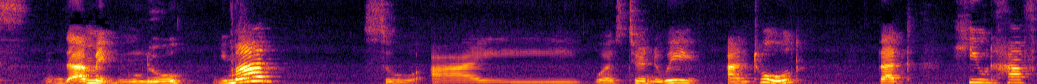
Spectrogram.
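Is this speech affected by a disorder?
No.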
